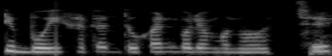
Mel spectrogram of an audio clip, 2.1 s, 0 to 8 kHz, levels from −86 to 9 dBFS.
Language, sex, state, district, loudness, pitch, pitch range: Bengali, female, West Bengal, Dakshin Dinajpur, -32 LUFS, 215 Hz, 205-225 Hz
